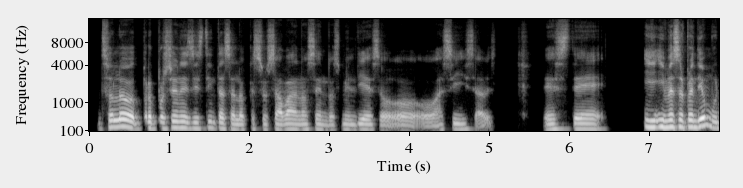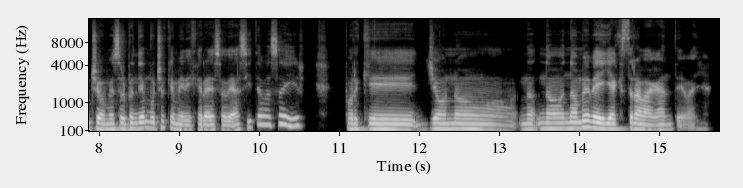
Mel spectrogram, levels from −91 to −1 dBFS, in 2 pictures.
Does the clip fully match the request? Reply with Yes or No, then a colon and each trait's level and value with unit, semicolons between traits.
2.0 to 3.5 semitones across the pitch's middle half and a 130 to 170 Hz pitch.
Yes: average, 3.1 semitones; low, 135 Hz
